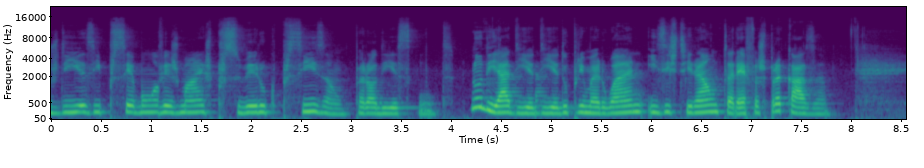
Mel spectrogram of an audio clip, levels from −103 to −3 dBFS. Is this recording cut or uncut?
cut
